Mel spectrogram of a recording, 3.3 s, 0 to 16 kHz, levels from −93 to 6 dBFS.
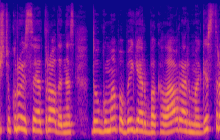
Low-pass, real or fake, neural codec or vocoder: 14.4 kHz; real; none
